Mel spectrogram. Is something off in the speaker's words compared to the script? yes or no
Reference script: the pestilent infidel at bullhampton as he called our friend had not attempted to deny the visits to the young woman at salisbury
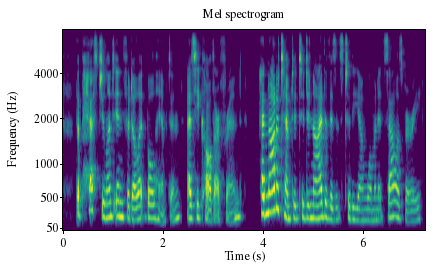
no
